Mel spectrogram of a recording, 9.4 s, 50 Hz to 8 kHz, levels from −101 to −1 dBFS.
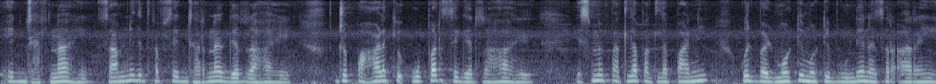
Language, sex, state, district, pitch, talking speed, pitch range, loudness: Hindi, male, Maharashtra, Pune, 150 Hz, 190 wpm, 140-170 Hz, -34 LUFS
